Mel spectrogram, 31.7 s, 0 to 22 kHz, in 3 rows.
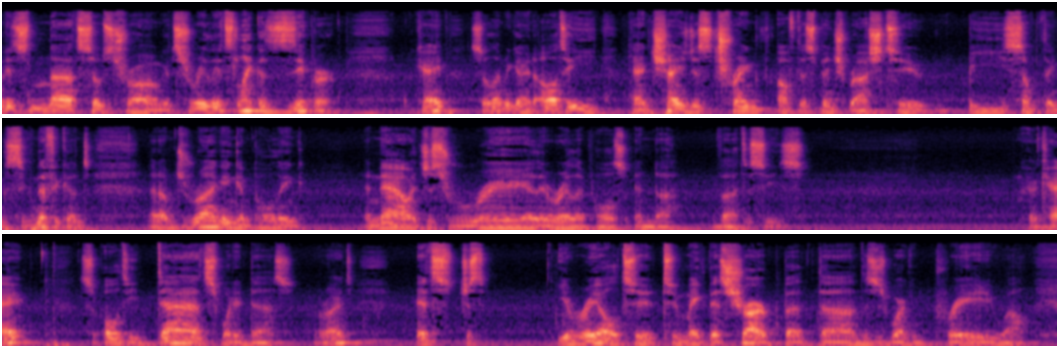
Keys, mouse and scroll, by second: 4.4 alt+e, 6.7 shift+f, 11.0 alt+e, 22.5 scroll down 1, 28.8 middle click.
